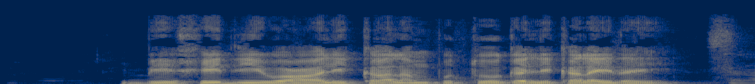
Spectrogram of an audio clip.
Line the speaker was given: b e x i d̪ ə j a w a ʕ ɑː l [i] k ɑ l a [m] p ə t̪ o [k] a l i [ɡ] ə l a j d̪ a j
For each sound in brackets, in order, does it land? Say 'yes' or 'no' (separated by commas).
yes, yes, no, no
